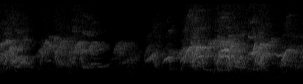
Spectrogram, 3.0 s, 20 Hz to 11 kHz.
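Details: Swallow calls recorded on 30 April 2024, a Tuesday: a fairly soft run of high, quick chirps and twitters, bunched into short bursts with brief breaks between them.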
